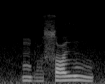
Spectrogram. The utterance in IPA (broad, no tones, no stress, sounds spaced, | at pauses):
m b ɔ̤ sˤ o ð u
